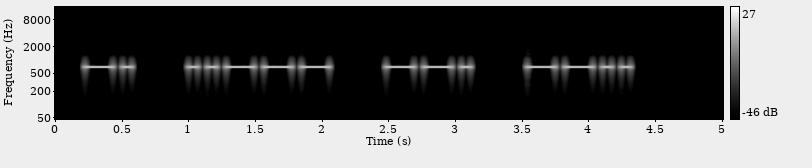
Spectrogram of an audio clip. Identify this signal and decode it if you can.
Morse code, heard as a keyed tone, about 17 wpm, spaced as for 12 wpm, 700 Hz. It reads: N2GZ
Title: USA Call Signs - 2x Character Spacing - 17wpm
